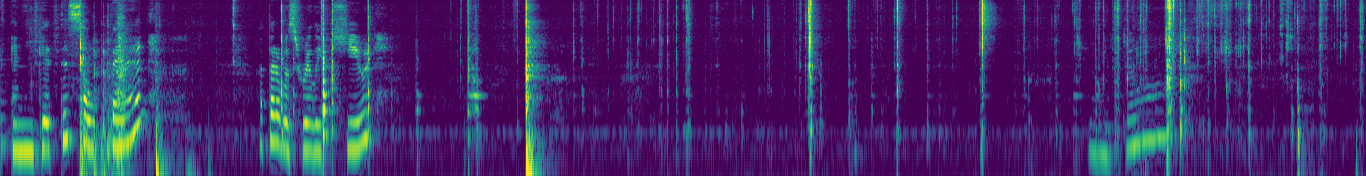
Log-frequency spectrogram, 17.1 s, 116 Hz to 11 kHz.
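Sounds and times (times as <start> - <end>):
cardboard and plastic packaging handled: 7.1 - 17.0.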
